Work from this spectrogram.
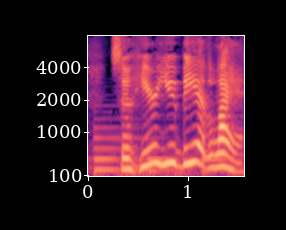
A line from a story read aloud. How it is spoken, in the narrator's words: she exclaimed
